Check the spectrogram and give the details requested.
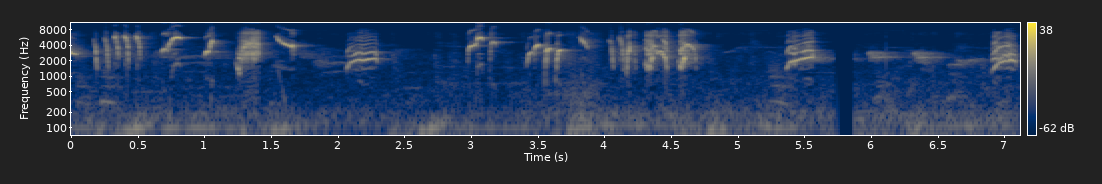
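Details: Long-tailed shrike (cendet) in a master recording for training songbirds, full 'tembakan' style: rapid bursts of sharp chirps, fast rattling trills and downslurred whistles in quick, varied phrases separated by brief pauses, over a faint low hum.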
